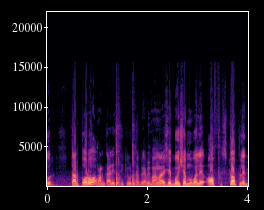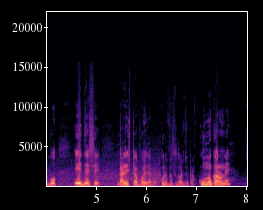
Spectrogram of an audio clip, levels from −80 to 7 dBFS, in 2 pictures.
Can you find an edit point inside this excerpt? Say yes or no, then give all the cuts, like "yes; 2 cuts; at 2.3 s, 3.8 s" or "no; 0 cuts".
yes; 1 cut; at 6.3 s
